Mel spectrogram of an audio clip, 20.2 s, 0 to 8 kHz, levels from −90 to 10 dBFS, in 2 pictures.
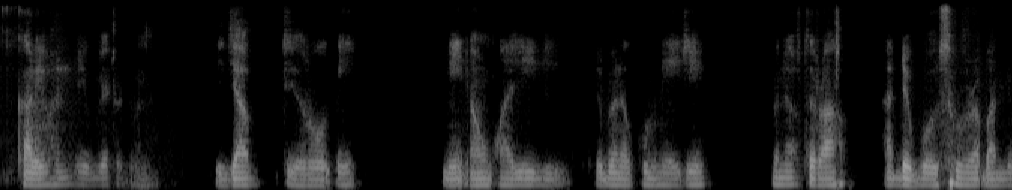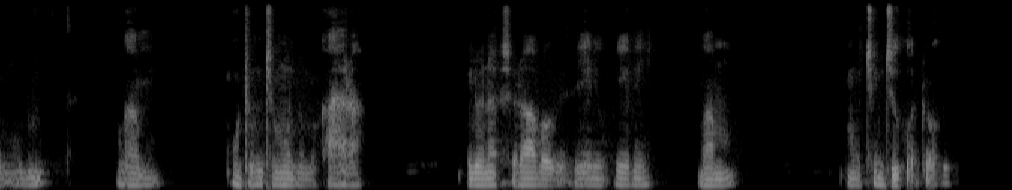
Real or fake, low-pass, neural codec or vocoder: fake; 7.2 kHz; codec, 16 kHz, 1 kbps, X-Codec, WavLM features, trained on Multilingual LibriSpeech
